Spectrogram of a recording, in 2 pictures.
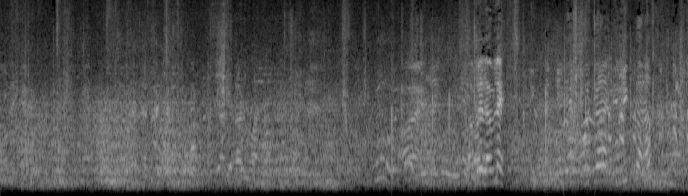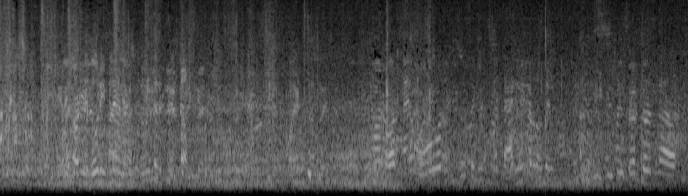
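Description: Several men talk and call out outdoors.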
